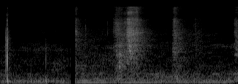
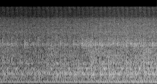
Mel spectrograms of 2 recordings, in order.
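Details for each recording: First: Car engine cranks, catches and settles into a steady idle after the fan belts were lubricated with grease; the earlier whining belt noise is gone, with no belt squeal. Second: Mitsubishi Kuda diesel at idle, before greasing the belt: thin steady high squeal over the diesel clatter from an aged, worn slipping fan belt.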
